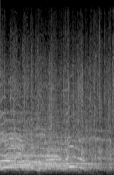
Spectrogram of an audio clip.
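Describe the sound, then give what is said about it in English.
A crowd applauds and cheers loudly, a dense steady wash of clapping and voices that eases off slightly toward the end. “Is it because you're waiting until we've both introduced ourselves and then applauding for us both?”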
